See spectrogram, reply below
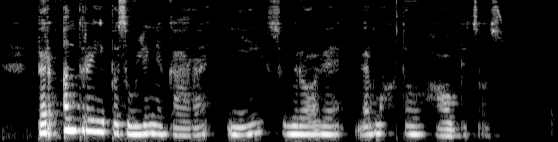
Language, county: Lithuanian, Kaunas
